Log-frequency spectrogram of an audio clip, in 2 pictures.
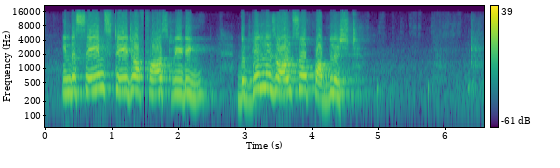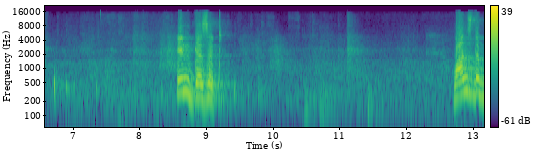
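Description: A young woman speaks clearly into a microphone, in short bursts.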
